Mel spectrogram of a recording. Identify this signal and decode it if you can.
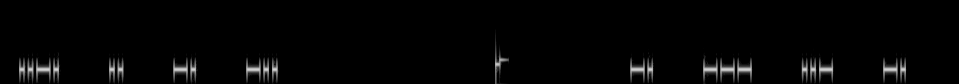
Morse code, heard as a keyed tone, about 27 wpm, spaced as for 13 wpm, 700 Hz. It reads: FIND NOUN
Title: 4x Character Spacing - Top 500 Words - 28wpm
